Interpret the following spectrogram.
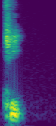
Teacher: For example, in this column, the K consonant for ka, ku, ke, ko are pronounced the same, but since ki is followed by the I vowel, the tongue position for ki changes. You move your tongue a little forward for ki.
